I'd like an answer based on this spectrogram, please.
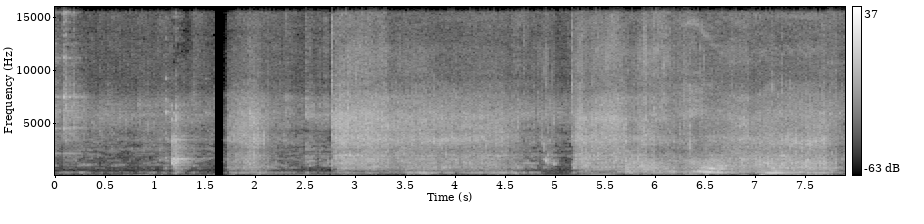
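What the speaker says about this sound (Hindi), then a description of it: "एक दफ़ा हैंड बीटर इसमें भी चला देंगे।" A hand beater whirs through karri batter thinned with two litres of water, a steady broadband churning and sloshing that runs nearly continuously, stopping briefly a couple of times before resuming at full strength.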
